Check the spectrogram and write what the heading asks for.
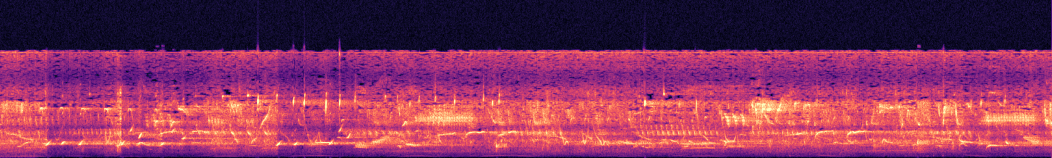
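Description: Birdsong ambience: many birds chirping and singing, with a frog giving a steady series of short low croaks, about three every two seconds, each rising and falling in pitch.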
